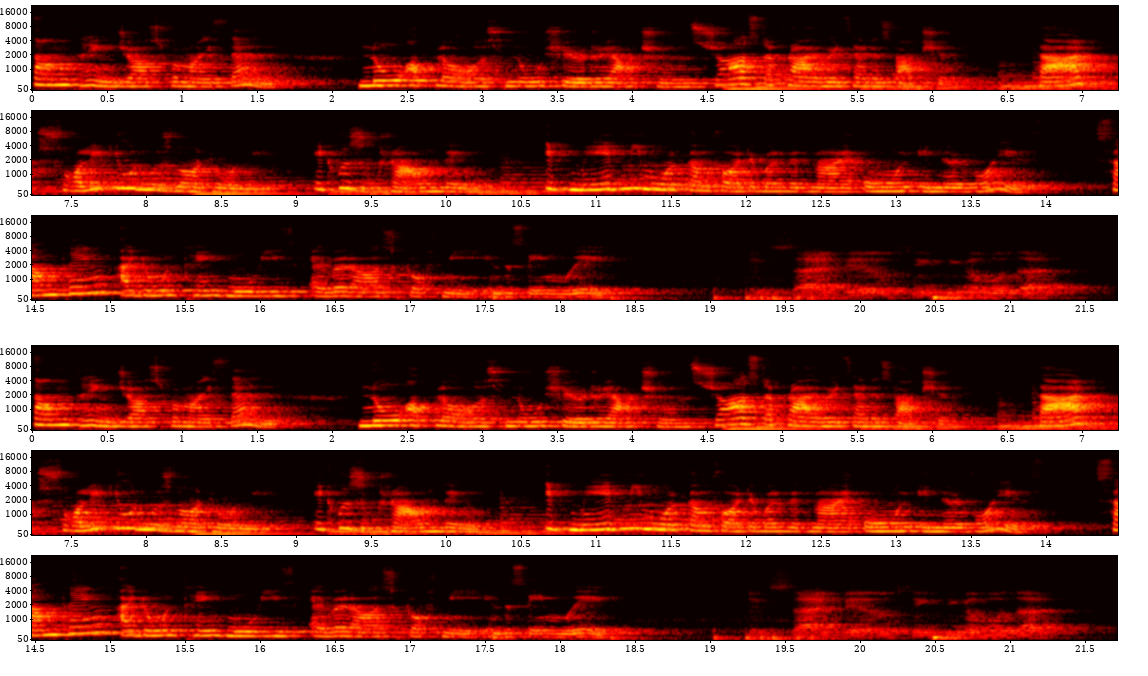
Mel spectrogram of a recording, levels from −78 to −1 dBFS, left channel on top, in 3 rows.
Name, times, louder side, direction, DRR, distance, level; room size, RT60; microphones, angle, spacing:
voice 1, 0.0-1.7 2.2-6.2 6.6-8.9 9.1-10.3 10.7-13.9 14.4-18.3, right 1 dB, 5° right, 4 dB, 0.4 m, -30 dB
sound 1, 4.6-12.0, right 1 dB, 45° right, 0.7 m, -41 dB
voice 2, 19.2-21.2, equal, 75° right, -4 dB, 2.2 m, -44 dB
5.1 x 5.0 x 5.4 m, 1.1 s
head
